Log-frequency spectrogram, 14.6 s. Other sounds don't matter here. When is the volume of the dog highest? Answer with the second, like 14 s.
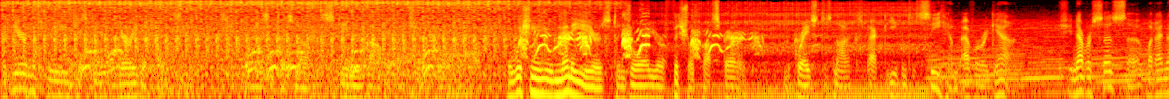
8 s.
